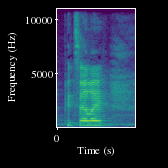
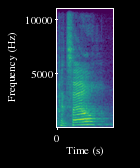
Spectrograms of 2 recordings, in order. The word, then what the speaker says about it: pizzelle: to use them i'm making homemade pizzelle i pronounce it pizzelle some people pronounce it pizzelle whichever you pronounce it it's delicious these are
